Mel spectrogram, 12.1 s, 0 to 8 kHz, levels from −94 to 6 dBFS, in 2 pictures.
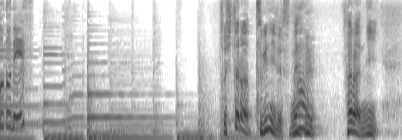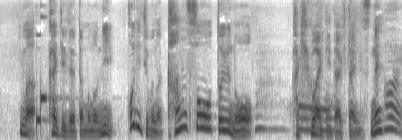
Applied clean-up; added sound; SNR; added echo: none; none; none; none.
